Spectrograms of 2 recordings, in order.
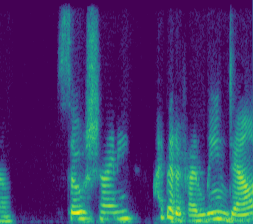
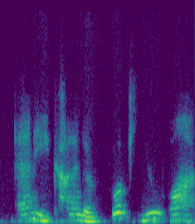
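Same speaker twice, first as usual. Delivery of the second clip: slow half-whisper, muttered under the breath; 3 semitones higher, 9 dB quieter than usual. Reading a story aloud, a character repeats words to themselves: half-whispering to oneself. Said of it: "I whisper to myself".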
